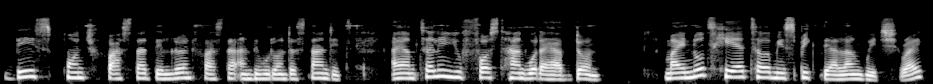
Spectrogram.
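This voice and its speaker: An education consultant leads an online teacher training over a video call, telling classroom stories with animation, acting out children's voices and repeating phrases for emphasis. Her voice sits on the low side at a moderate pace, and the video-call audio is dull and dry.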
